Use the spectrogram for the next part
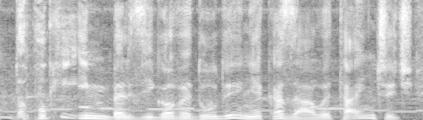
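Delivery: ordinary delivery, nothing marked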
